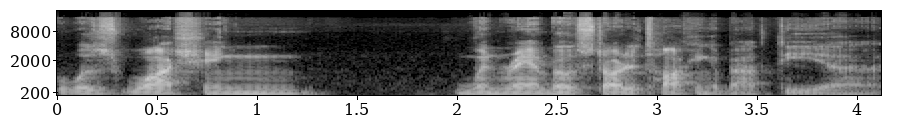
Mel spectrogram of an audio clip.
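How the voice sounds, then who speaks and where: Loud and flat in intonation, a man speaks at a fairly slow pace with a very deep, low pitch and a bright, sharp tone. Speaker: podcast co-host. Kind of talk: casual chat. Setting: video call from a hostel room. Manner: soft-spoken; normally loud. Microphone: good mic, clear.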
